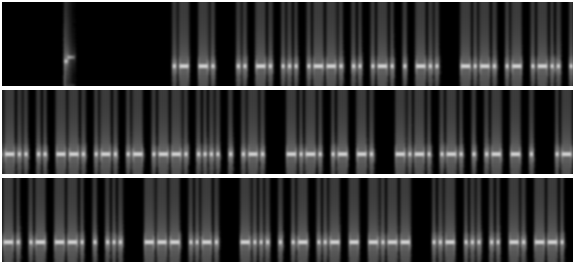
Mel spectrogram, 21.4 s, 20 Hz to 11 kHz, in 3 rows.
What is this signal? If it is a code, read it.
Morse code, heard as a keyed tone, about 30 wpm, 700 Hz. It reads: AN INSPIRED CALLIGRAPHER CAN CREATE PAGES OF BEAUTY USING
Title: Pangram Challenge v2 - 30wpm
